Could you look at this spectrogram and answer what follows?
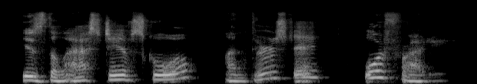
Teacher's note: you notice the voice does not go up at the end of the sentence with these either or questions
